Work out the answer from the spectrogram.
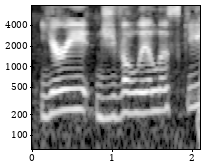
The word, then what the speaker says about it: Yuri Dzivelevski: Yuri Dzivelevski.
